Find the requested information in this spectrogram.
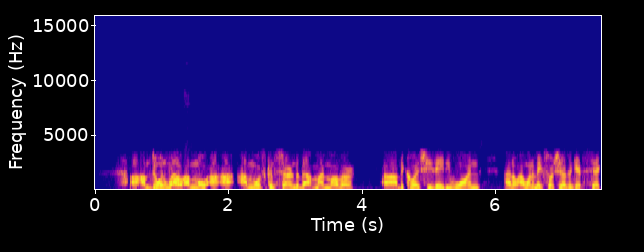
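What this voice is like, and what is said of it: Queens New York accent. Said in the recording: “I love the Queens accent.”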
